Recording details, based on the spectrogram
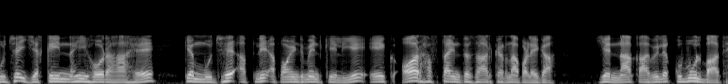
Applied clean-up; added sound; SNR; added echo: none; none; none; none.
